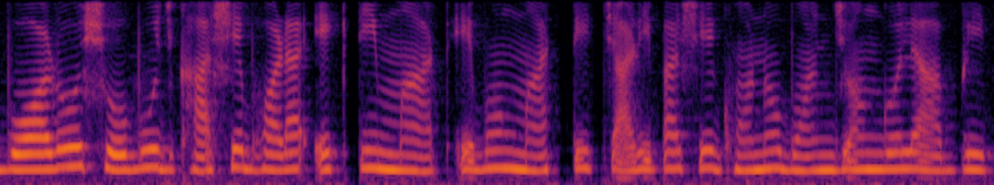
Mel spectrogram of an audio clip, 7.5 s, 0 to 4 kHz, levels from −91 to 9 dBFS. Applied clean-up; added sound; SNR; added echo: none; none; none; none.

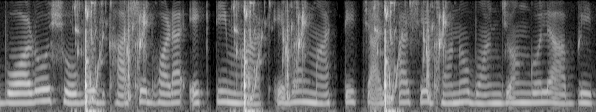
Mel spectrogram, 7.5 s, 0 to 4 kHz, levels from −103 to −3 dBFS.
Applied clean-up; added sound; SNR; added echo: none; Water / Splash, splatter; -2 dB; none.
